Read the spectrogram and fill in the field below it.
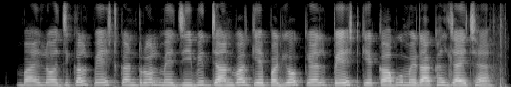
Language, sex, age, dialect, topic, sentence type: Maithili, female, 18-24, Bajjika, agriculture, statement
